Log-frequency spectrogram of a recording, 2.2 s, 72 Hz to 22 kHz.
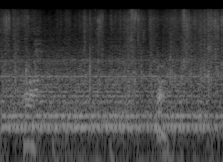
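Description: Bubble wrap crinkling and rustling as it is pulled off a hard drive, over the steady hum of a running IBM/Lenovo System x3650 M4 rack server.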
